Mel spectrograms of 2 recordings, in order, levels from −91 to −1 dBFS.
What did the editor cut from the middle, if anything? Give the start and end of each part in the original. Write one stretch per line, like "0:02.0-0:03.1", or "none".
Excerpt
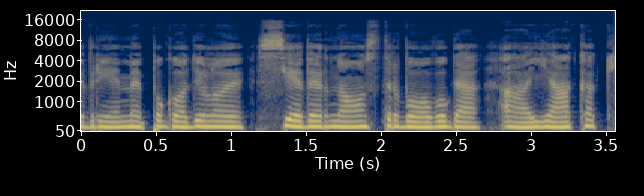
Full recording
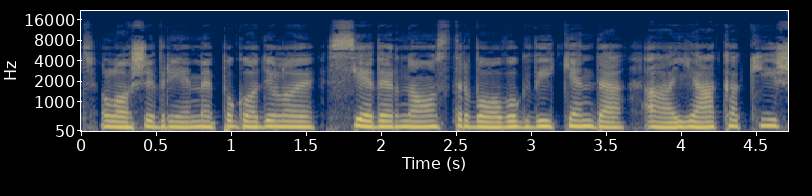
0:02.9-0:03.4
